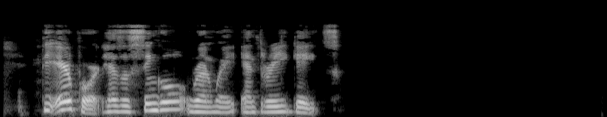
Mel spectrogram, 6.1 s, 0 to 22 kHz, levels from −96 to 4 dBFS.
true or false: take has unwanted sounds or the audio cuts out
false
